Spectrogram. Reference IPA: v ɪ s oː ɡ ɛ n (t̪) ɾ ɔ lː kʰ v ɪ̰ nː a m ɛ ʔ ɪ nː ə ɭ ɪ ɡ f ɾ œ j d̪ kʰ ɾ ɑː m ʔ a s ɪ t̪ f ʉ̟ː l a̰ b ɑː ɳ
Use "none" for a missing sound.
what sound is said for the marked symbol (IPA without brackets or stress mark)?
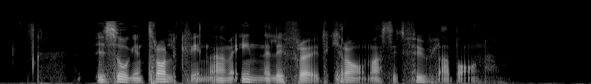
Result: t̪ʰ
